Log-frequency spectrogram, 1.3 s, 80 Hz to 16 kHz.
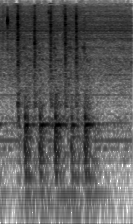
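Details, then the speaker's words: Five quick hollow clacks as a loose key on a Hammond H-262 organ is jiggled during key removal; a broken plastic boss from a key's underside was found below, leaving the key loose. "hear that rattle and look at this down in here here's a piece of plastic this is actually the boss from one of these keys just key is loose"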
